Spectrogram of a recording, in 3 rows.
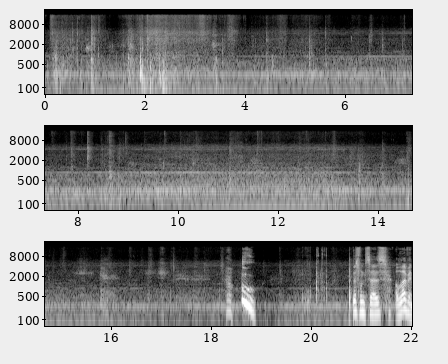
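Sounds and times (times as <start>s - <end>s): steady low hum: 0.0s - 22.0s
light footsteps: 3.4s - 15.2s.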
